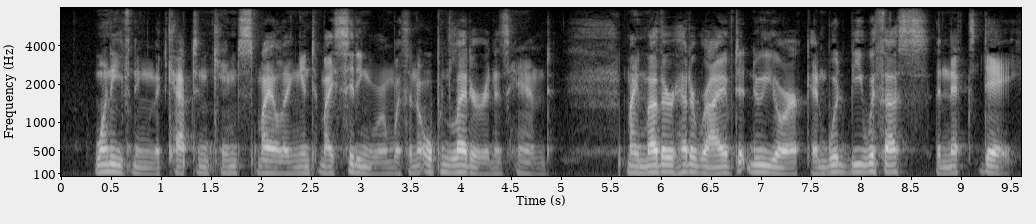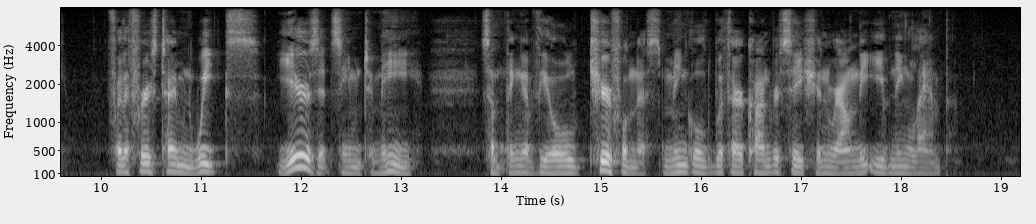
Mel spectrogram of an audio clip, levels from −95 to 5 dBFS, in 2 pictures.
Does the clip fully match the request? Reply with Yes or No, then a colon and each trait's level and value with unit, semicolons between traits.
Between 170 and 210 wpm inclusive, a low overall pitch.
Yes: average, 175 wpm; low, 115 Hz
